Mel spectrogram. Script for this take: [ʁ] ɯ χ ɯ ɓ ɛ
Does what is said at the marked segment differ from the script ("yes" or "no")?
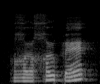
no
